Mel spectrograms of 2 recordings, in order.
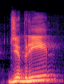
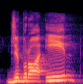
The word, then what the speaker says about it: Jibreel: the name of Jerusalem what are some of the ways to pronounce his name gibreel jibra eel Gibran ill jibra eel Jew Breen those are five ways that have been narrated through the various Korat all right debris jibra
